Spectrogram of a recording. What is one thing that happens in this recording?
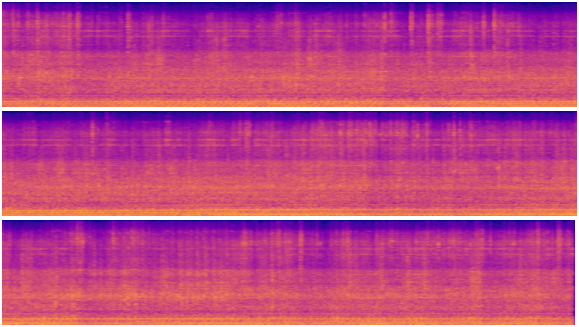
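A tractor engine chugs loudly and steadily close by.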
